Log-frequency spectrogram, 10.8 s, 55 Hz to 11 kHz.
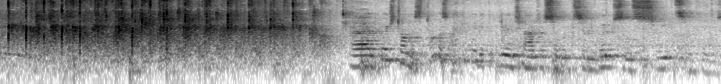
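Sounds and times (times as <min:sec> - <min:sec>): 
audience applause at a Sunday school gathering: 0:00.0 - 0:05.3
speech: 0:07.3 - 0:10.8.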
